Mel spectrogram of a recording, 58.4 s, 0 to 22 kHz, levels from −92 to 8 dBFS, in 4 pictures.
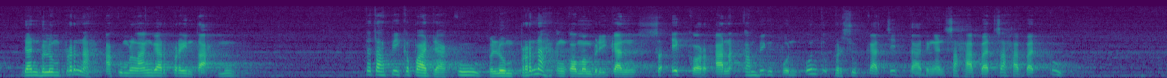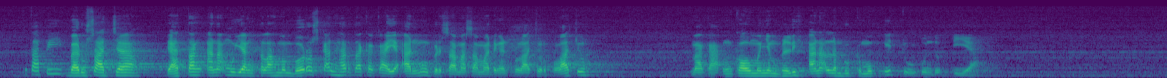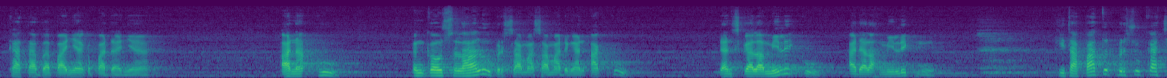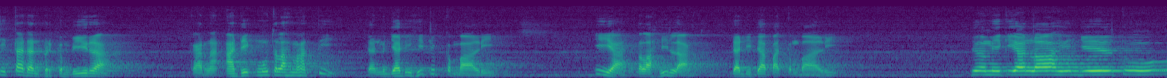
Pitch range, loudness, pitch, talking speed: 135-180 Hz, -27 LUFS, 160 Hz, 80 wpm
